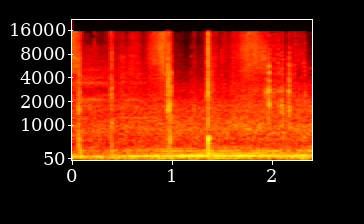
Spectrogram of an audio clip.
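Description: A deck of affirmation cards being shuffled: soft, papery riffling rustles over a steady low hum, with a slightly sharper tap near the middle.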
